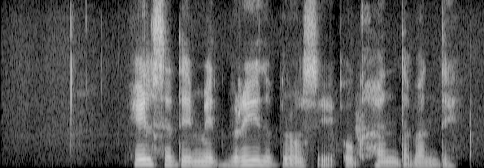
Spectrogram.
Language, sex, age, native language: Icelandic, female, 40-49, Filipino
